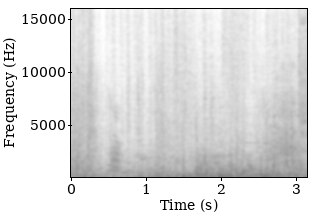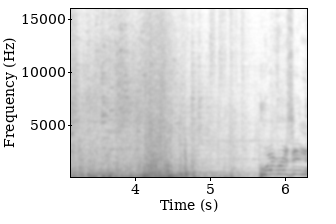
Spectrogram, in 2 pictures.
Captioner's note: crashing and clattering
